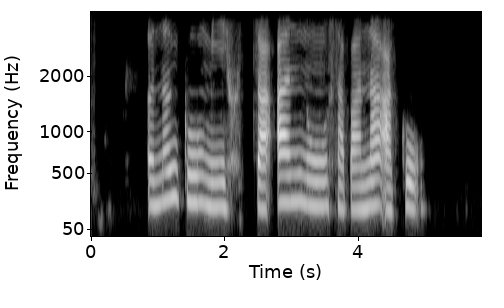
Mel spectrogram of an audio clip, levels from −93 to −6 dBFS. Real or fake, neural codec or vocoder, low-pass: real; none; 3.6 kHz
